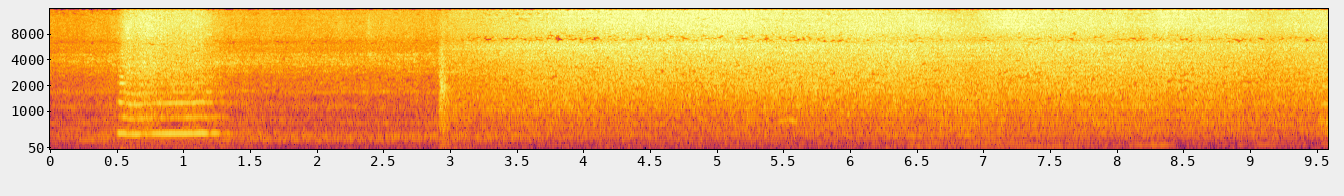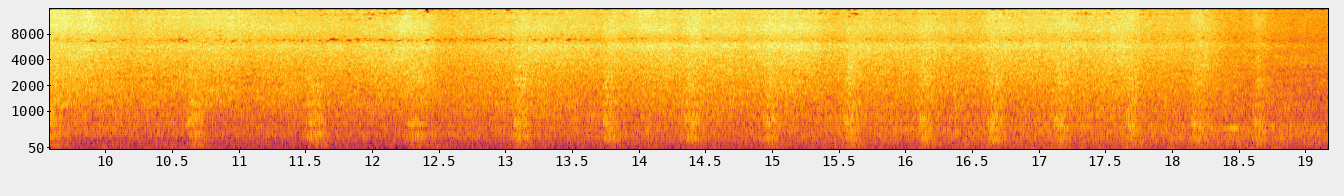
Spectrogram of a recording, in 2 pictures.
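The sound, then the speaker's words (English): The former NCB No. 7 steam locomotive, 75254, back in steam after 30 years, whistles briefly, then loud hissing steam gives way to heavy exhaust chuffs that steadily quicken as it pulls away hauling a passenger train, with no voices. “And there she goes, 75254, back in steam after 30 years.”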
